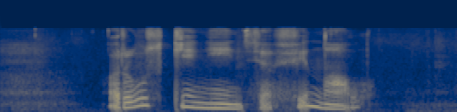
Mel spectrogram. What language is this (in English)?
Russian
